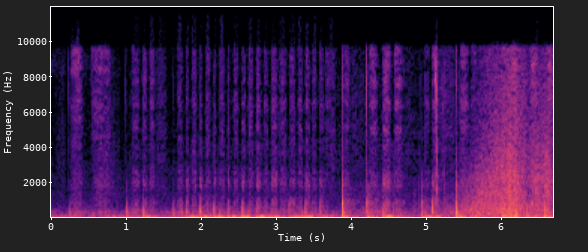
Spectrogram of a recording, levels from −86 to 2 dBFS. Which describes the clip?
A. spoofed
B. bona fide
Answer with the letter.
B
